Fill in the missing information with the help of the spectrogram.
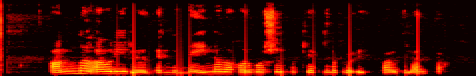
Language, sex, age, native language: Icelandic, female, 40-49, Icelandic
